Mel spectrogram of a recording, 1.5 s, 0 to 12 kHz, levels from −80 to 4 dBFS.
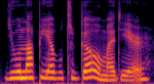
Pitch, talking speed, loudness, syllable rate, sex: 235 Hz, 350 wpm, -18 LUFS, 6.9 syllables/s, female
